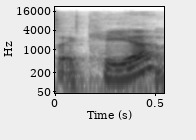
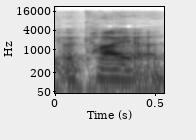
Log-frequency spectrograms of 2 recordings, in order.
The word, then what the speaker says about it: Acaia: the brand name akaya so as you noticed from the previous videos i have always thought that the pronunciation of the brand was ikea as it turns out it's actually akaya so while i try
